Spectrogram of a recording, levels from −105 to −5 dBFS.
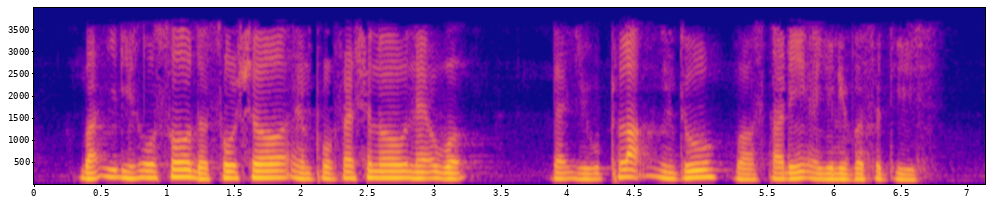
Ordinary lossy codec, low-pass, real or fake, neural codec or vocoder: AAC, 24 kbps; 3.6 kHz; fake; codec, 44.1 kHz, 7.8 kbps, Pupu-Codec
